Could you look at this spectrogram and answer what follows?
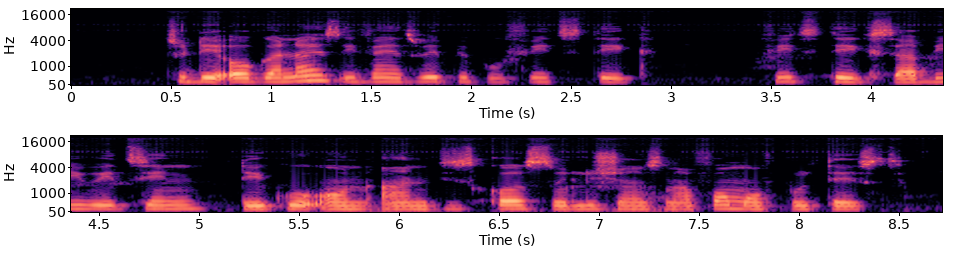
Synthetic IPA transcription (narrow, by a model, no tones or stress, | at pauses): tudeʔɔɡanaɪzdivɛ̃ntswɛpipufi | fitteksabiwetĩnd̥eɡoʔɔ̃nãndiskɔsːɔluʃɔ̃nsinafɔmɔfpɹotɛst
